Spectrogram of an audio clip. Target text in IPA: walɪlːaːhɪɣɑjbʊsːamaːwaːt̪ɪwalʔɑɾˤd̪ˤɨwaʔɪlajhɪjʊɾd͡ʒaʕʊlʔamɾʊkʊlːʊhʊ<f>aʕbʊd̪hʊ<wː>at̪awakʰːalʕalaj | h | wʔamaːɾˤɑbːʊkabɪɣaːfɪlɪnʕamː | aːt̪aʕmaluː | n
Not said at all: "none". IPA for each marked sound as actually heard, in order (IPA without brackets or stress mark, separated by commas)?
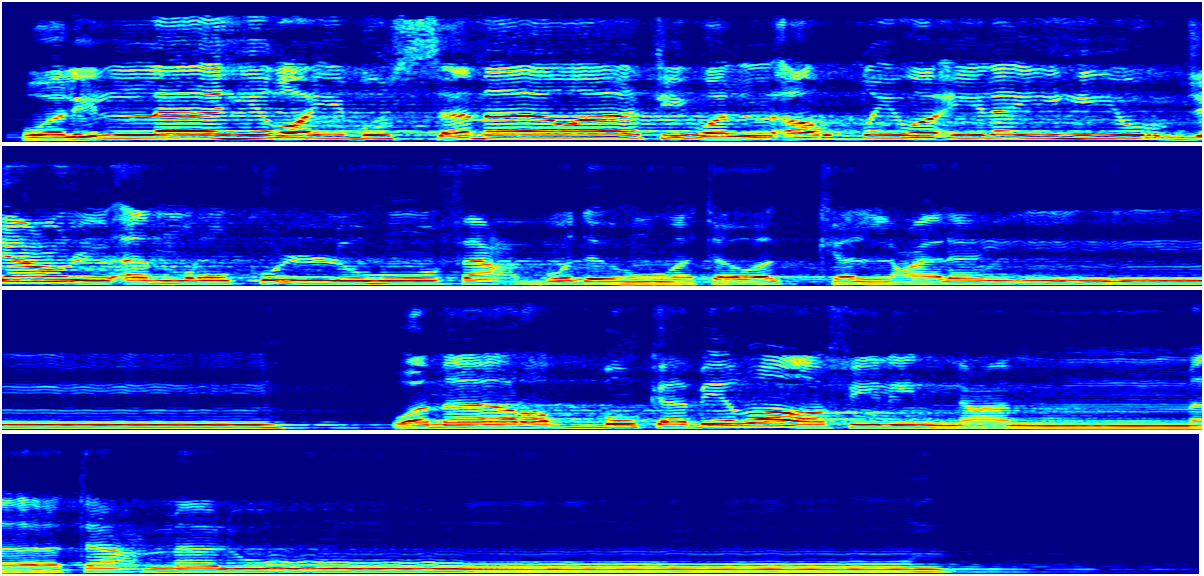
f, w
